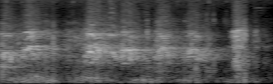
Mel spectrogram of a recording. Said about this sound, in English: dogs. Can you hear them? How could you miss them?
